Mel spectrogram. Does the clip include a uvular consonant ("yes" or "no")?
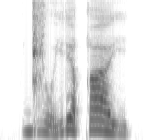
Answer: yes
